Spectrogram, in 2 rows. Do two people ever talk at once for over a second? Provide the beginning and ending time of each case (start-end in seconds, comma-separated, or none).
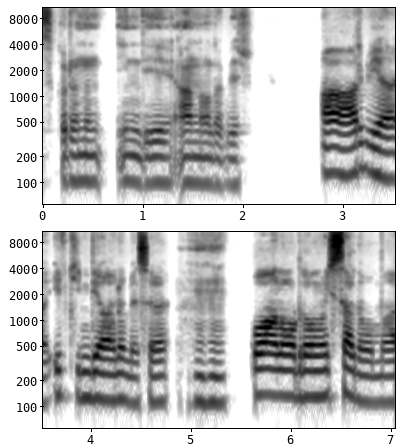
none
